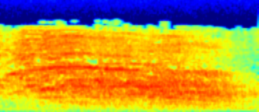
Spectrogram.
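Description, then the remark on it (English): A large crowd at a burning roars in protest as the executioner lights the fire: a sustained, dense wash of many voices shouting together, loud and steady for a few seconds before easing slightly at the end. “The crowd has reacted in one great convulsive protest, and for a moment they're quiet, and then they begin to shout their aware that they have made a catastrophic mistake.”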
